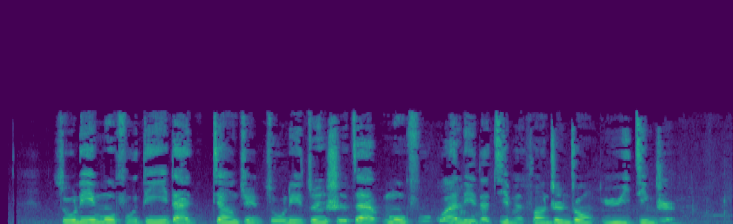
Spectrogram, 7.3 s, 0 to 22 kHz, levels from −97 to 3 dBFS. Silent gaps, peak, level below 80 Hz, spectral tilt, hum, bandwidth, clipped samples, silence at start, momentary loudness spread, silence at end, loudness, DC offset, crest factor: none; -8 dBFS; -82 dBFS; -3.5 dB/octave; none; 11.5 kHz; under 0.1%; 0.55 s; 8 LU; 0.6 s; -27 LUFS; under 0.1%; 20 dB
